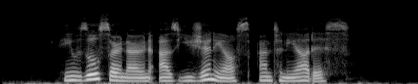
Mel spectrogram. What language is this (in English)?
English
